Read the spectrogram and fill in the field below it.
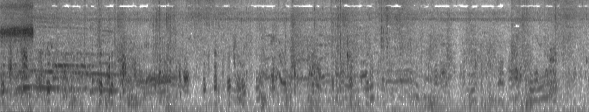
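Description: Giant Rhode Island Red breeder chickens cluck and call together in a breeding pen at feeding time, a busy, continuous flock chorus close by with overlapping calls throughout.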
